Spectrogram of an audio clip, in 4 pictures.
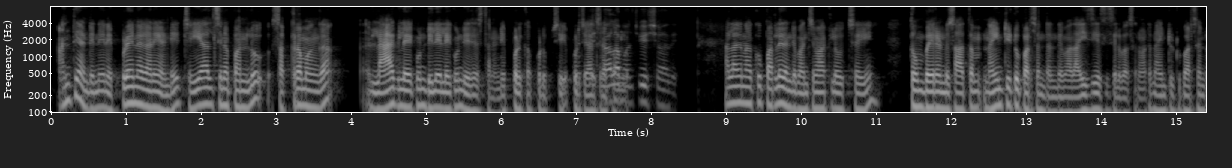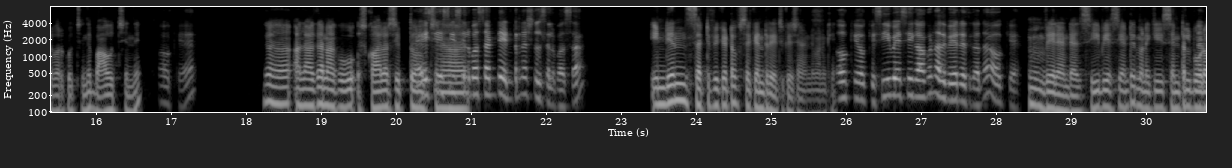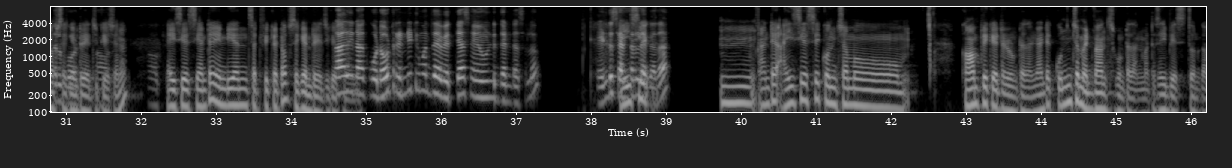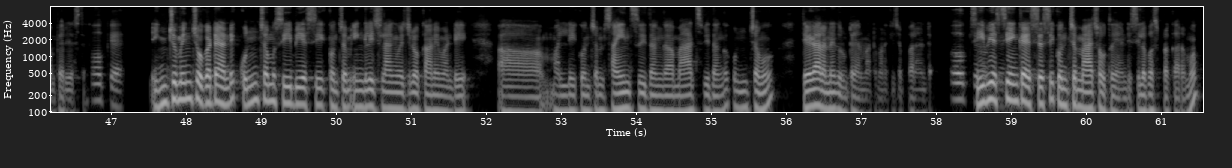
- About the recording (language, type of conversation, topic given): Telugu, podcast, ఒక చిన్న సహాయం పెద్ద మార్పు తేవగలదా?
- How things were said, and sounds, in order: in English: "ల్యాగ్"; in English: "డిలే"; in English: "నైంటీ టూ పర్సెంట్"; in English: "ఐసీఎస్ఈ సిలబస్"; in English: "నైన్టీ టూ పర్సెంట్"; in English: "ఐసీఎస్‌సీ సిలబస్"; other background noise; in English: "ఇంటర్నేషనల్"; in English: "ఇండియన్ సర్టిఫికేట్ ఆఫ్ సెకండరీ ఎడ్యుకేషన్"; in English: "సీబిఎస్‌సీ"; in English: "సీబీఎస్‌సీ"; in English: "సెంట్రల్ బోర్డ్ ఆఫ్ సెకండరీ ఎడ్యుకేషన్. ఐసీఎస్‌సీ"; in English: "సెంట్రల్ బోర్డ్"; in English: "ఇండియన్ సర్టిఫికేట్ ఆఫ్ సెకండరీ ఎడ్యుకేషన్"; in English: "డౌట్"; in English: "ఐసీ"; in English: "ఐసీఎస్‌సీ"; lip smack; in English: "కాంప్లికేటెడ్"; in English: "అడ్వాన్స్‌గా"; in English: "సీబీఎస్‌సీతోని కంపేర్"; in English: "సీబీఎస్‌సీ"; in English: "ఇంగ్లీష్ లాంగ్వేజ్‌లో"; in English: "సీబీఎస్‌సీ"; in English: "ఎస్ఎస్‌సీ"; in English: "మాచ్"; in English: "సిలబస్"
